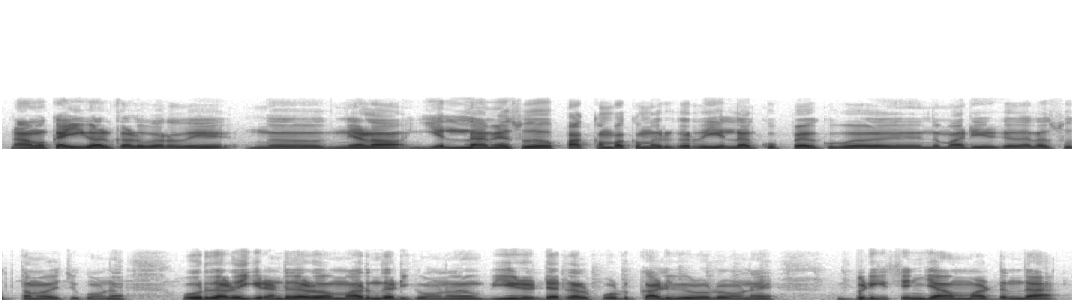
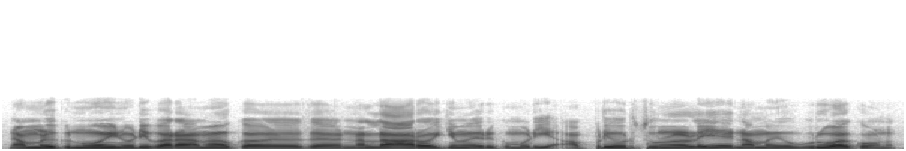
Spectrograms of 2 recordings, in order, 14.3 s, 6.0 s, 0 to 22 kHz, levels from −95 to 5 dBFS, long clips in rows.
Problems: none marked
